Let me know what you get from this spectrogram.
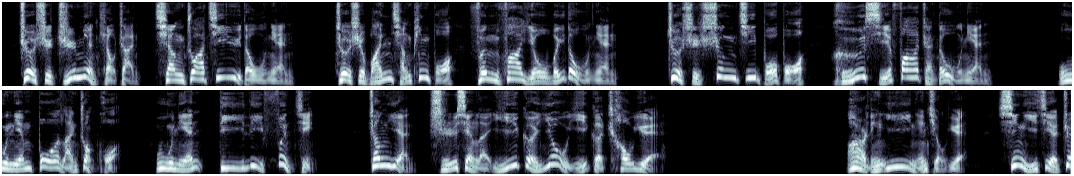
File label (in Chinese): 男 党建; 张堰镇党建工作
